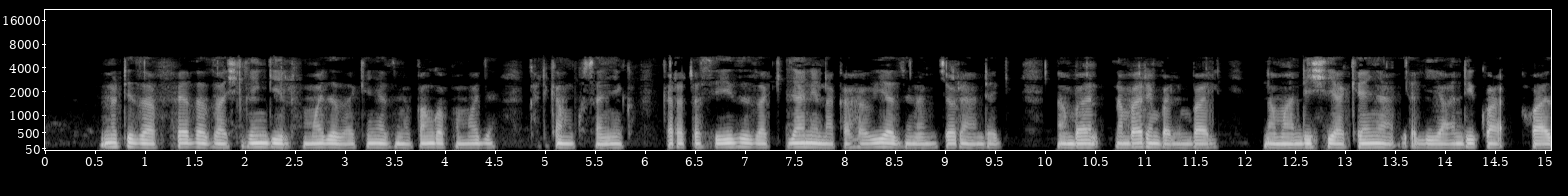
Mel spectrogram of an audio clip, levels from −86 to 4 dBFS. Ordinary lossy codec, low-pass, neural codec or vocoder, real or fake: AAC, 24 kbps; 5.4 kHz; none; real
